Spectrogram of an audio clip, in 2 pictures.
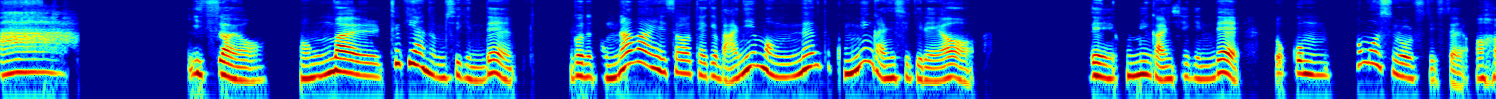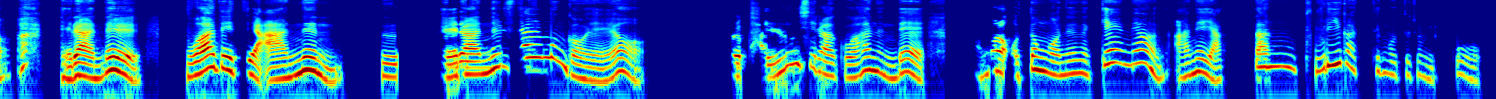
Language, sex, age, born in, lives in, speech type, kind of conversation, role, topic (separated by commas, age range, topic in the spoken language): Korean, female, 45-49, South Korea, France, conversation, podcast, guest, 가장 기억에 남는 여행 이야기를 들려주실래요?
